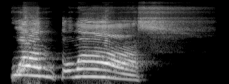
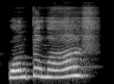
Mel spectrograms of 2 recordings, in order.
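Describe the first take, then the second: First: It is said firmly as an exclamation. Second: It rises like a question.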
